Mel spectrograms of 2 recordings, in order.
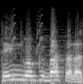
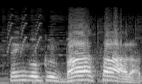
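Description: First: The vowels in basara are all short. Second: Two vowels in basara are drawn out long. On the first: The speaker calls it right. "戦国バサラっていうゲームがあったんですけど" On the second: The speaker calls it wrong. "伸ばし棒が2 本入るっていう"

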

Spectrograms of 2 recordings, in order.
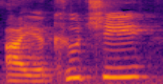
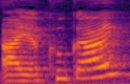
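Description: First: The name is said with Italian pronunciation. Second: The name is said without Italian pronunciation. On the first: "I would pronounce this as Iacucci, in Italian" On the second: "the interweb says Iacucci"

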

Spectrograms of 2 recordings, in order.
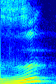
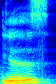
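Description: First: The word is said as a bare consonant. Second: The word is said with a full vowel. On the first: "weak form us or z" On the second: "strong form is"

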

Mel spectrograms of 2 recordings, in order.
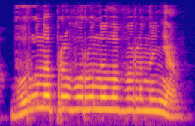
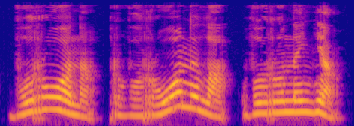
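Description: First: The phrase is said at the fastest pace. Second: The phrase is said a little faster. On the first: "І ще швидше" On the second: "А тепер разом і трішки швидше"

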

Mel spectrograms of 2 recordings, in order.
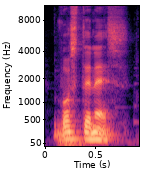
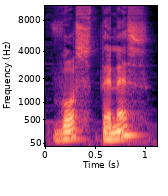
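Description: The two takes are said the same way.

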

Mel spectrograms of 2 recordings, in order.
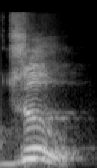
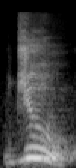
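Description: First: The word starts with a z sound. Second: The word starts with a j sound. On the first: The speaker calls it right. "no, zoo" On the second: The speaker calls it wrong.

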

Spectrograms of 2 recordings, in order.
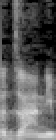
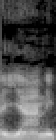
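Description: First: The middle consonant sounds like English 'j'. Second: The middle consonant sounds like English 'y'. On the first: This is how the speaker has always said it. "Io l'ho sempre pronunciato a Gianni" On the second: This follows how the name is written. "per come è scritto potrebbe essere tranquillamente Ayani"

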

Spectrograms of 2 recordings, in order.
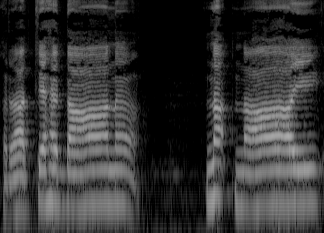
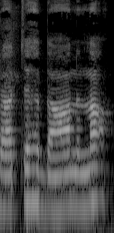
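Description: First: A pause comes right after the word daan. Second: A pause comes right after the word na. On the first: They are absorbed in gifts and not in the Name. The speaker calls it right. "ਇਸ ਕਰਕੇ ਰਾਚਹਿ ਦਾਨ ਇੱਥੇ ਠਮਕ ਲਾ ਦੇਣੀ ਹੈ, ਫਿਰ ਬੋਲਣਾ ਨਾ ਨਾਏ" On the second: The meaning changes completely. The speaker calls it wrong. "ਜੇ ਇੰਜ ਬੋਲ ਦਿੱਤਾ ਰਾਚਹਿ ਦਾਨ ਨਾ, ਤਾਂ ਉਹਦਾ ਅਰਥ ਜ਼ਮੀਨ ਅਸਮਾਨ ਦਾ ਅੰਤਰ ਹੋ ਜਾਏਗਾ"

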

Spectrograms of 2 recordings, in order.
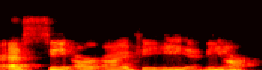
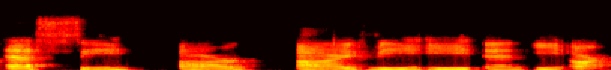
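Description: First: The letters are spelled out quickly. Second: The letters are spelled out slowly.

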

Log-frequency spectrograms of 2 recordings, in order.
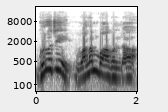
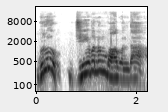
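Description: First: The break falls after guruji, before vanam. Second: The break falls after guru, before jivanam. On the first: It asks whether the teacher's garden is nice. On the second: It asks whether the teacher's life is good.

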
